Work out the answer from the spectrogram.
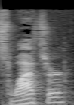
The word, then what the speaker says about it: Switzer: It's Switzer. And I don't know why I pronounced it Switzer.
